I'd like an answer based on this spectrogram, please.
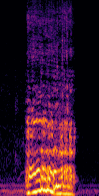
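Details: Single loud lion roar lasting about one second: harsh, rich and rasping, with a slightly falling pitch, then quiet.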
